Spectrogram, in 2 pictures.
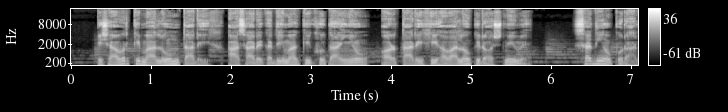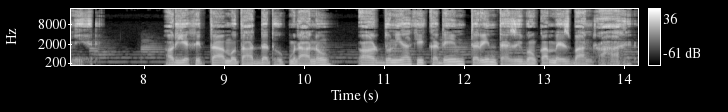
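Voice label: Urdu Pakistan male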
